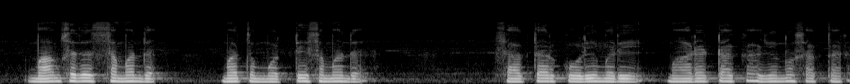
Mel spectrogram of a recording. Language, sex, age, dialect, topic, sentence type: Kannada, male, 18-24, Dharwad Kannada, agriculture, statement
